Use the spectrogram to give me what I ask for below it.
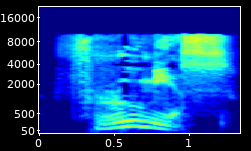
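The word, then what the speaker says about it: frumious: your mouth and speak if your thoughts incline ever so little towards fuming you will say fuming furious if they turn by even a hair's breath towards furious you will say furious fuming but if you have the rarest of gifts a perfectly balanced mind will say frumius supposing that when pistol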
